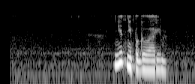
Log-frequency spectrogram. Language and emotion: Russian, neutral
